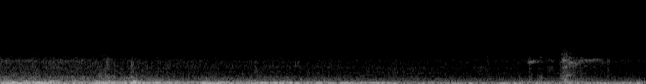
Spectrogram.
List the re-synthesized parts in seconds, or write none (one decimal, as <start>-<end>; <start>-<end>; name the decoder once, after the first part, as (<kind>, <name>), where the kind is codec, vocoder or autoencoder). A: 1.0-1.9 (vocoder, Vocos); 2.5-6.5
